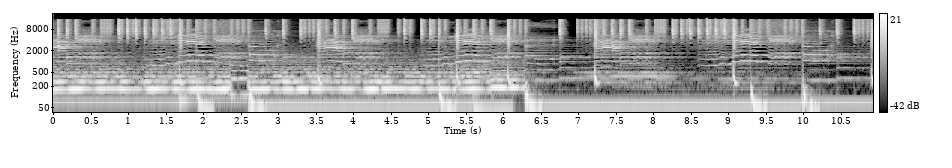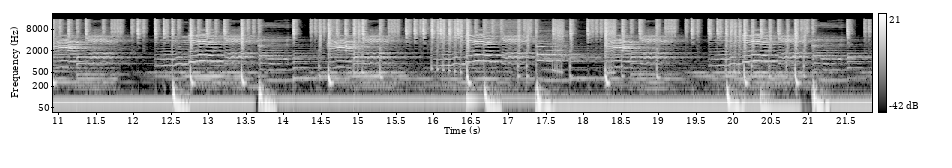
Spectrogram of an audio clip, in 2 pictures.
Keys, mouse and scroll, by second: 0.7 scroll, 0.7 q, 1.9 ctrl+Up, 3.4 click, 4.0-4.5 scroll, 6.6 click, 8.7 click, 9.6-10.4 typing, 11.7-12.4 scroll, 12.5 scroll down 11, 12.5-13.1 scroll down 4, 13.2-14.0 scroll up 12, 14.1 scroll, 14.4 click, 16.3 click, 16.4 click, 16.6 click, 17.2 d, 17.5-17.9 scroll down 11, 17.9 scroll up 1, 18.0 scroll down 1, 18.2 scroll, 18.5 scroll up 1, 18.6-20.0 scroll, 20.0 o, 21.6 click.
